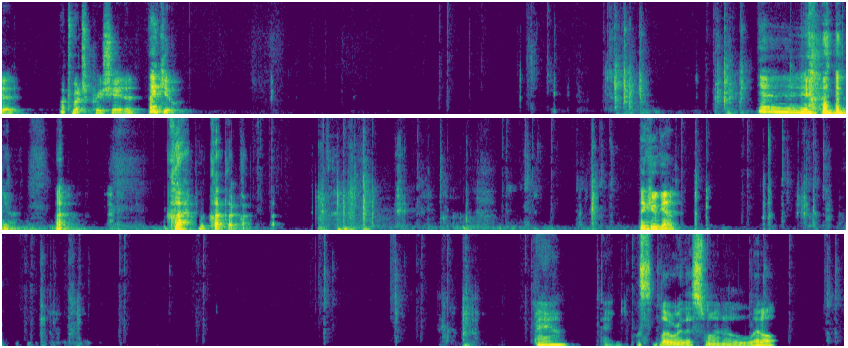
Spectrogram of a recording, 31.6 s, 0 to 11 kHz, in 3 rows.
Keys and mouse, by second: 5.3 click, 7.3 click, 7.5 g, 8.9 ctrl+z, 13.6 click, 13.7-19.0 middle drag, 14.6 KP_3, 14.9 Tab, 15.6 z, 16.9 b, 17.9 g, 19.0 Tab, 19.9 Tab, 20.2 a, 20.3 g, 21.2-22.4 middle drag, 21.5 Tab, 21.8 z, 22.4 click, 23.4-24.5 drag, 24.5-26.1 middle drag, 25.0 Tab, 25.8 Tab, 26.1 click, 26.4 Tab, 26.4-31.6 middle drag, 26.7 z, 28.3 l, 28.9 b, 30.3 b, 31.2 g.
